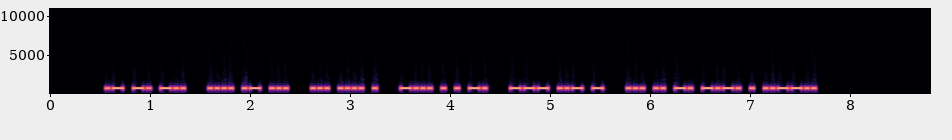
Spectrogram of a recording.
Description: Morse code, heard as a keyed tone, about 34 wpm, 700 Hz. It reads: AND HAS SHE BEEN OUT SINCE?
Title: Sentences from Top 1000 Words - Review Part 1 - 35wpm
